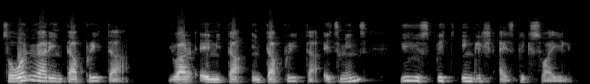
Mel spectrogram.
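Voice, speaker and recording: A man's voice: medium pitch, expressive, brisk, a little mellow, husky. A man teaching an English vocabulary lesson in a didactic way, repeating key words and switching between languages.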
